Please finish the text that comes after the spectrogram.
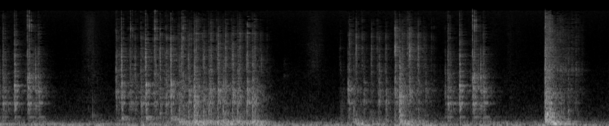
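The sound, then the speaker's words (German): The handle of an apartment's front door is pressed down and rattled several times against the locked door, giving metallic clicks and clunks in bursts, ending with a louder thud. No one speaks. “drückte die Türklinke der Wohnungstür hinunter und war kurzzeitig irritiert. Denn die Wohnungstür war verschlossen.”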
